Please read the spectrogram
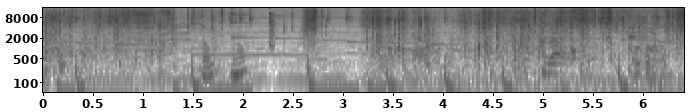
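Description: Paper burger wrappers and fast-food packaging crinkling and rustling as they are unwrapped and handled, with scattered light clicks and taps, over background music.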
